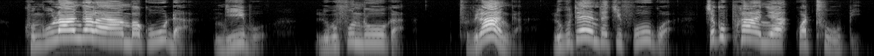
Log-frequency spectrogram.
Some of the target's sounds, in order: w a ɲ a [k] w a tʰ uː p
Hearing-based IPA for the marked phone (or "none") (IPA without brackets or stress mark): k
